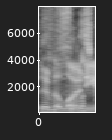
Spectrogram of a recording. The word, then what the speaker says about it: Thewlis: I don't know how to pronounce his fucking name. Thewlis? – David Thewlis. Let's go Thewlis.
